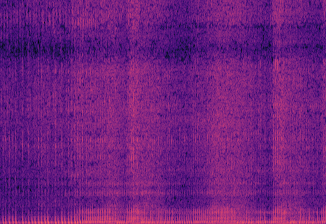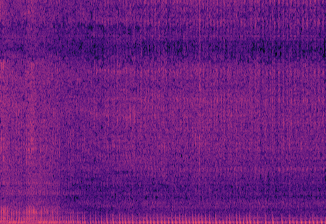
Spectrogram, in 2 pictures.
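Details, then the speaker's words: Honda Supra-series carburetted single, warm engine but carburettor sweating cold, plug fouling black, before repair: lumpy, uneven putter that blubbers and stumbles when blipped; rich mixture, high fuel use, carburettor jets and needle to be inspected. "Ben beres riyen pak tes boros pak. Tese busine mboten sakit garing."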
